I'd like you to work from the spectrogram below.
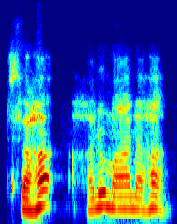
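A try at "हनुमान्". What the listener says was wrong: Yes, Hanuman is correct, but we will stop at Hanuman. There is no visarga.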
